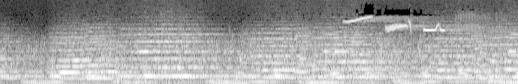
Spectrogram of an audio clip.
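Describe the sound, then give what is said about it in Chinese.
Bird chirps and short whistling calls ring out over a steady, low background hum, with a few bright tweets standing out near the end. No one speaks. “汉斯也听到了鸟叫声，但是他没有打走他们，只是静静地聆听他们唱歌。”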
